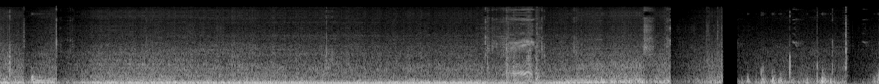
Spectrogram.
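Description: A car driving slowly: a steady low rumble of engine and road noise heard from inside the cabin. It cuts off suddenly about seven seconds in.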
